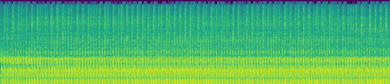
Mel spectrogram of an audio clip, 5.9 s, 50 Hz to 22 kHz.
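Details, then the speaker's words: 1954 Atco Midget kick-start lawnmower, Villiers 83-86cc two-stroke, restored then displayed and stored, first start in over 10 years, no carburettor work needed; crisp, even beat at steady speed, no misses or surging, a bit smoky; normal running. "little tiny 83 86 cc videos engine no carburette work required ticking away look at that that a little thing of beauty"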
